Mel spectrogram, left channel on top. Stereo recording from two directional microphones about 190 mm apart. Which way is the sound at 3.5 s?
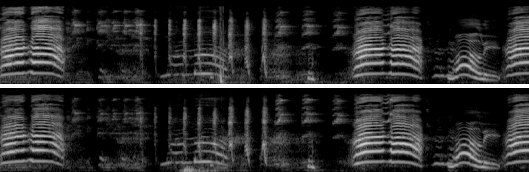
Centre (ahead or behind).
